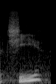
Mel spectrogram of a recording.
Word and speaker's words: Chi: One big one I hear a lot of people mispronounce recently is an enemy named Kai, I'm gonna guess, or Chi. Carmen says it's fine, you weren't using those hit points anyways. Exactly, I wasn't in combat. Yuriko says it's supposed to be the Greek letter, so it should be pronounced, so yeah, K, or Kai, K.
